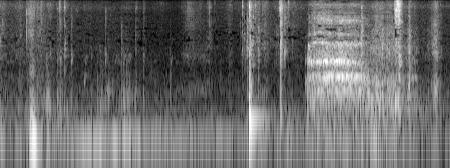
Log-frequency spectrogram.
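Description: Light handling noises: a few soft clicks and knocks, with a short rustle about three seconds in.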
